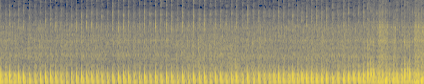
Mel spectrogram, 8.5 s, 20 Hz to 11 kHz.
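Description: A bored-out 200cc scooter engine idles with a loud, lumpy pulse through an aftermarket exhaust.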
